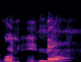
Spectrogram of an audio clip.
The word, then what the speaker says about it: masculin: Masculino, singular. Parfait, bravo. Masculin. On va prononcer masculin, singulier.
